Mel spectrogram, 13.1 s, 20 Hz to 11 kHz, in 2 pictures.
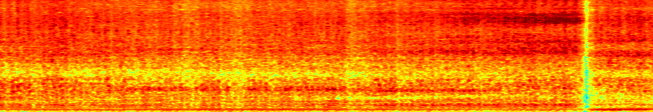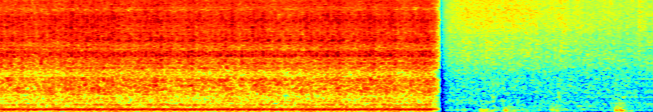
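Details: Wolseley 14/56 14/60 six-cylinder engine on an engine stand after years in storage, fresh oil and filter: smooth, even low idle with a steady beat and no bottom-end knock or tapping. Good oil pressure, slow warm-up from an oversized Ford 351 cooling system. Normal warm idle.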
